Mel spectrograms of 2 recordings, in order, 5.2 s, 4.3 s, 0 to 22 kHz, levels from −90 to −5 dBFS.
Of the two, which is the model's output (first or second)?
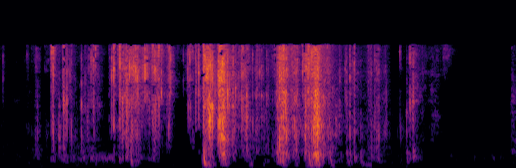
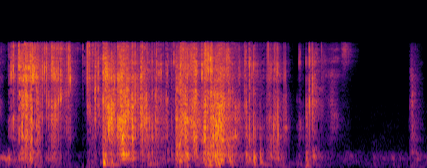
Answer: second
